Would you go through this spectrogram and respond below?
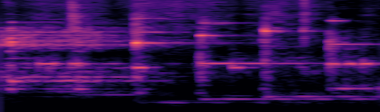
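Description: A mobile phone ringtone plays a bright melodic pattern of electronic tones, rising and switching notes in short phrases, clear and alone with no voices.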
